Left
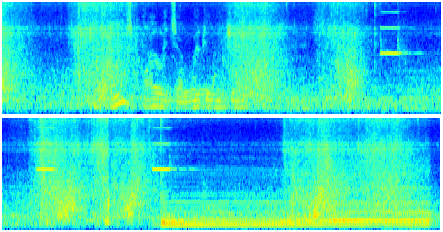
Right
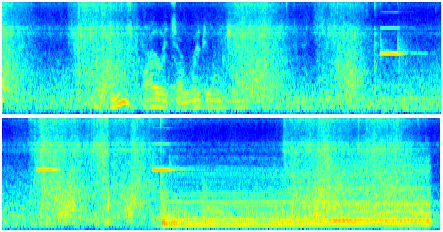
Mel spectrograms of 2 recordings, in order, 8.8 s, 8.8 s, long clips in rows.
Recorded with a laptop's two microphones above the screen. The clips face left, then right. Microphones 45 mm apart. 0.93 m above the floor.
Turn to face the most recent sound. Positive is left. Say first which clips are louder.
# right 4 dB
turn(degrees=-25)  # may be behind; listen again after turning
